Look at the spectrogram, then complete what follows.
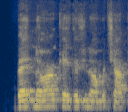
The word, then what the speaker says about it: Bednar: Bednar, okay, because I'm gonna chop his name up, not being disrespectful.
